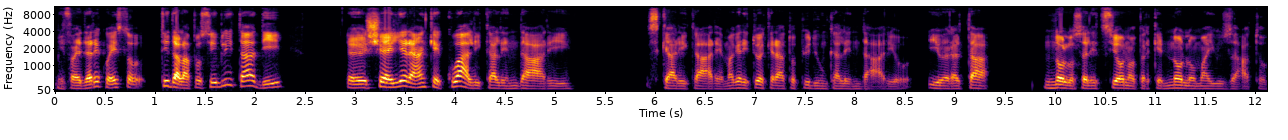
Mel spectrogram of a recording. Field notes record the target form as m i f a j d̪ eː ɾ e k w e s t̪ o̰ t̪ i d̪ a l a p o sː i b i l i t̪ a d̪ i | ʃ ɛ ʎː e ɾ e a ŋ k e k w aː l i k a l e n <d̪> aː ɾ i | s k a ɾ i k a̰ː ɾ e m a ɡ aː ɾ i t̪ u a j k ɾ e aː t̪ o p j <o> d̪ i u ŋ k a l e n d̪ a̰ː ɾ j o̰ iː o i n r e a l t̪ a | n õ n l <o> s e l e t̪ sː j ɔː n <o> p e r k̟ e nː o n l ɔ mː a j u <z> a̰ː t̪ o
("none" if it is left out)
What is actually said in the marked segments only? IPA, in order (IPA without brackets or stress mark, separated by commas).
d̪, u, o, o, z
